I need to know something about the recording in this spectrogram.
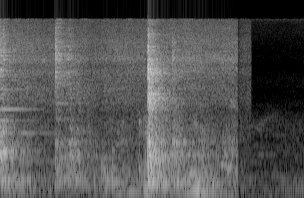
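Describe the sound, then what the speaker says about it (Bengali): Fried potatoes lifted out of hot oil into a bowl for a vegetarian potato dum, giving a couple of short metallic scrapes and clinks over a faint sizzle before falling quiet. "দেখো আলুগুলো ভাজা হয়ে গেছে লাল করে। এবার আমি তুলে দেবো বাটিতে।"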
